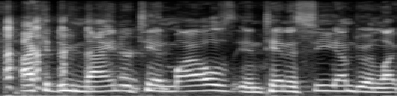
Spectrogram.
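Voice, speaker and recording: Over noticeable background noise, a man talks in an animated tone at a fairly quick pace. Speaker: military veteran truck driver recruiter. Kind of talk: casual chat.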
